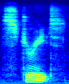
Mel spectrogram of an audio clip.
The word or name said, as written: street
